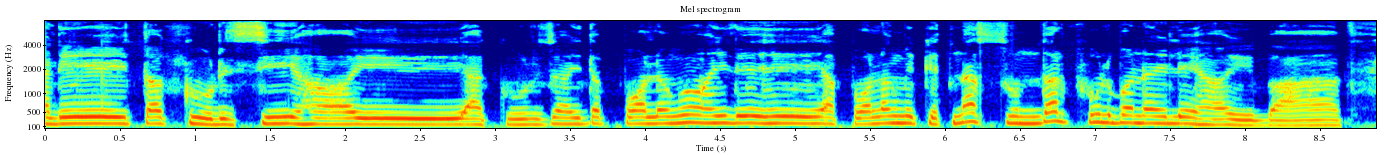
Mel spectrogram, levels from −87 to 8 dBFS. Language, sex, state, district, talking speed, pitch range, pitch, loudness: Bajjika, male, Bihar, Vaishali, 150 wpm, 160-190 Hz, 180 Hz, -12 LUFS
